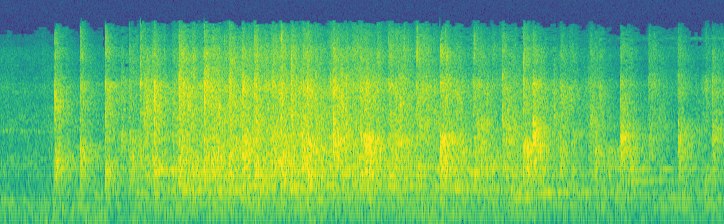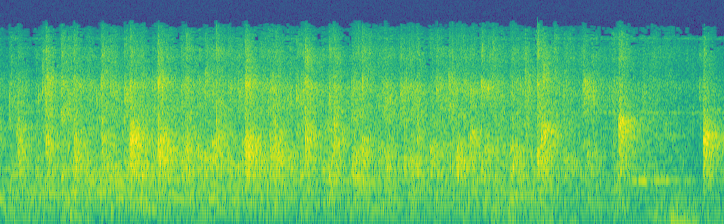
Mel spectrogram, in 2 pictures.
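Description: Audience applause, many hands clapping, starting about half a second in, loudest over the next few seconds and thinning out toward the end.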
